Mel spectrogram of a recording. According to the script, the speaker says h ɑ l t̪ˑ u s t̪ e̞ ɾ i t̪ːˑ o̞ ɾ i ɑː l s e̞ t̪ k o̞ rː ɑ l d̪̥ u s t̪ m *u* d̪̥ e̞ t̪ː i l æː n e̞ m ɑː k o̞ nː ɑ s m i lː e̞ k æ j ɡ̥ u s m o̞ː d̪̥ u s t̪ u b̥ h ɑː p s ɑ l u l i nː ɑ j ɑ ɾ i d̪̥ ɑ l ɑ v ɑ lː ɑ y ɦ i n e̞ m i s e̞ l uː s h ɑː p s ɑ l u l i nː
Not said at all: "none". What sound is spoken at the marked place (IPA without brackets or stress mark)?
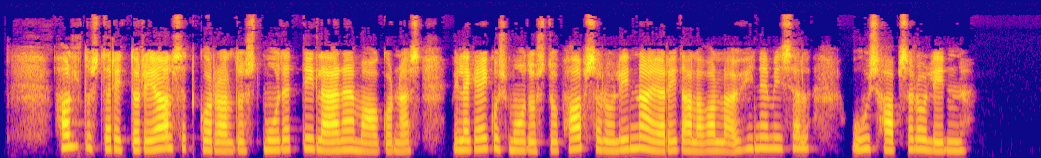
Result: uː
